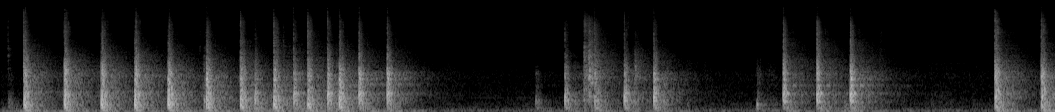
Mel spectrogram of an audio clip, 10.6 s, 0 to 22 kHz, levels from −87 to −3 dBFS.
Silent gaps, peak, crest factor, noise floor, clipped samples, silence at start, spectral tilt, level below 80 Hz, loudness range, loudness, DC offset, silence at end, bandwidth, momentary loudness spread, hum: none; -12 dBFS; 24 dB; -65 dBFS; under 0.1%; 0.05 s; -6.5 dB/octave; -52 dBFS; 9 LU; -35 LUFS; under 0.1%; 0 s; 16 kHz; 11 LU; none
